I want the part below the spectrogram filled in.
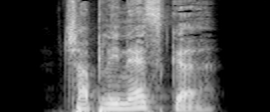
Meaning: inflection of chaplinesk: 1. strong/mixed nominative/accusative feminine singular 2. strong nominative/accusative plural 3. weak nominative all-gender singular
- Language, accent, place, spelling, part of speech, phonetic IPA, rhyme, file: German, Germany, Berlin, chaplineske, adjective, [t͡ʃapliˈnɛskə], -ɛskə, De-chaplineske.ogg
